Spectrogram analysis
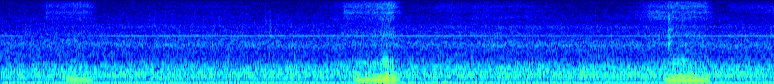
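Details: Short, snorting snores about every two to three seconds from a sleeping female English Mastiff lying with her kong and bones; she wakes during the recording.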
